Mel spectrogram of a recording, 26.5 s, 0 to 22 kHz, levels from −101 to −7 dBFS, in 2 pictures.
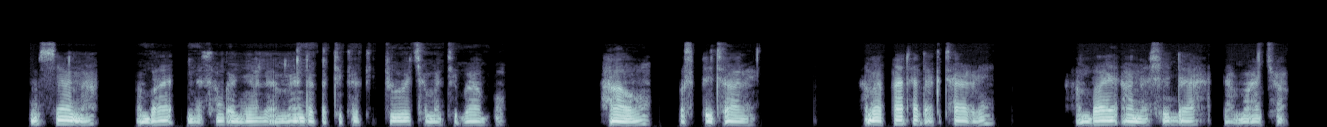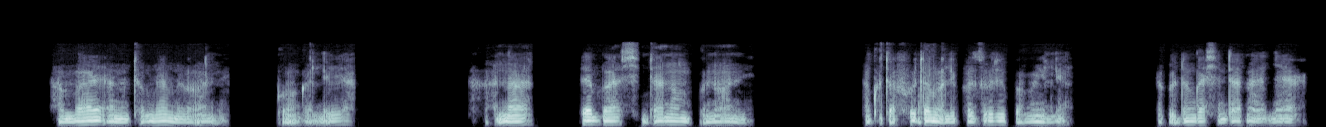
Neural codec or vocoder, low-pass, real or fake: vocoder, 22.05 kHz, 80 mel bands, Vocos; 5.4 kHz; fake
